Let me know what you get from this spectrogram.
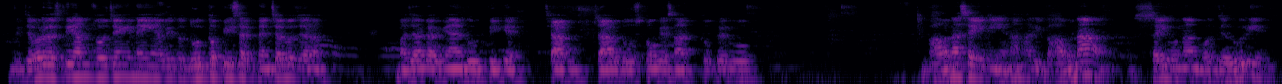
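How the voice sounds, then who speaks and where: A man leading an informal question-and-answer discourse in a temple hall, talking conversationally and often checking that listeners agree. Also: mid-range voice. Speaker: devotee speaker answering audience questions. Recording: echoey room, far from the mic, faint hum.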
